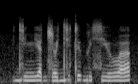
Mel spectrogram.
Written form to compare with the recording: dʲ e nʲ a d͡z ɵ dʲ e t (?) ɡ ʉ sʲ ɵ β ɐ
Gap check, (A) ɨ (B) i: A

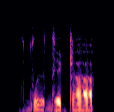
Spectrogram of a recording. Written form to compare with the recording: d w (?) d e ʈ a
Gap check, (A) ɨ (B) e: A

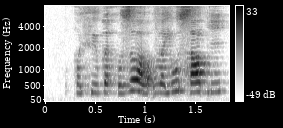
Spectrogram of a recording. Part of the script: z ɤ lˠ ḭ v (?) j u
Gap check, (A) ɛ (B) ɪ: A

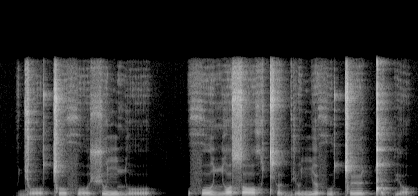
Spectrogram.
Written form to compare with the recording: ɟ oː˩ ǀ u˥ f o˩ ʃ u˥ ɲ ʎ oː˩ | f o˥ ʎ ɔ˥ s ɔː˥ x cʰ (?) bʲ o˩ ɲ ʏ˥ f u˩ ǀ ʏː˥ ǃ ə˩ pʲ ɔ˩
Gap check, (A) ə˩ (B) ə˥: A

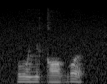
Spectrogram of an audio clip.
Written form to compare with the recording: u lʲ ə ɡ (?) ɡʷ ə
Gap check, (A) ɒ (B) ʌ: A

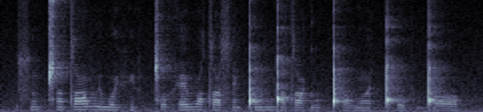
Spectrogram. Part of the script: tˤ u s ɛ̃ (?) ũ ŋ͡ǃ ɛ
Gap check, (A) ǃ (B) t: A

